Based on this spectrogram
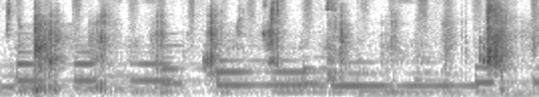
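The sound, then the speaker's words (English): Loud crunching as someone chews a crunchy corn-nut snack mix of corn nuts, green peas, cracker nuts, peanuts and fava beans, with a series of sharp, irregular crunches over a steady tonal background melody and no talking. “Okay, crunchy.”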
